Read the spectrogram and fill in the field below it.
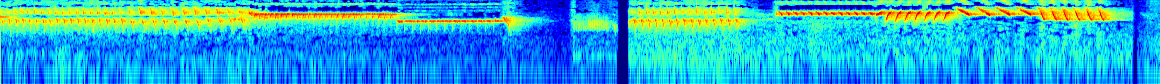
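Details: Canary song used for training other canaries: long rapid trills at shifting pitches, buzzy rolls and high whistled runs, broken by a brief pause midway, clear and loud.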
